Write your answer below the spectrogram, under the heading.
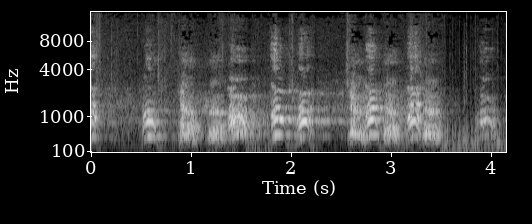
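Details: Insistent dog barks, bright and tonal with rising-falling yelps, fired off steadily about twice a second across the whole stretch.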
